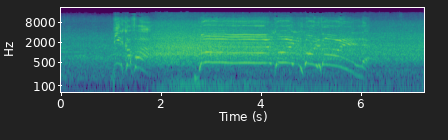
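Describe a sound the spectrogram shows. A large stadium crowd roars and cheers loudly, then dies down.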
